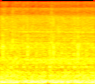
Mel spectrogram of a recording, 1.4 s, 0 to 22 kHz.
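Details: 1987 Chevrolet C10 at idle after being revived: loud, deep idle with a light, fairly regular tick a few times a second that changes pace once; source undetermined.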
